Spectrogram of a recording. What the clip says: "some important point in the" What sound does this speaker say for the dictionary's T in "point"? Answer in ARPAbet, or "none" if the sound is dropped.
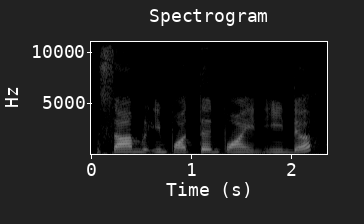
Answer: none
